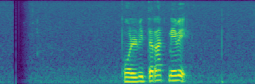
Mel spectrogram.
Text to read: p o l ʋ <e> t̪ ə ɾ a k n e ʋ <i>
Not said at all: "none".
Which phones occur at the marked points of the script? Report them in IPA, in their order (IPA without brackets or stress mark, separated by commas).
i, e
